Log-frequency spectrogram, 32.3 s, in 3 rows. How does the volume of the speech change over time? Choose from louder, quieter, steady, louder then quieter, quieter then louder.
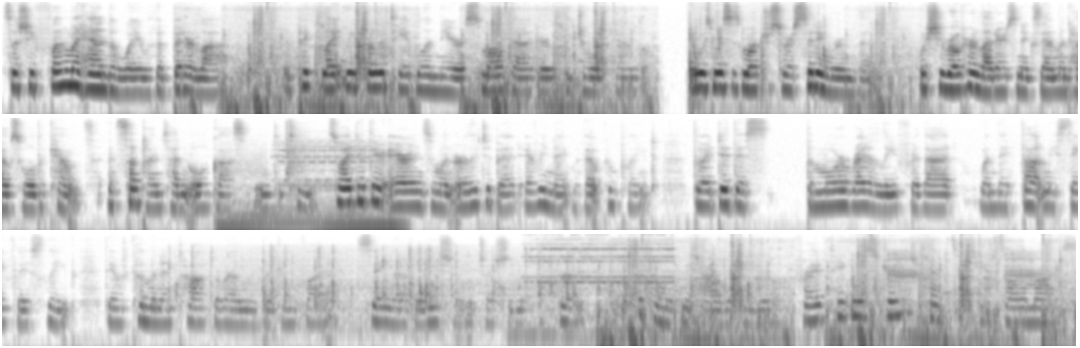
quieter.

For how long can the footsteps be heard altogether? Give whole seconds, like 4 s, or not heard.
12 s.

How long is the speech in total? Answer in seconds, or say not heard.
32 s.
